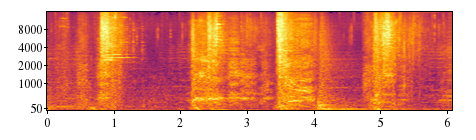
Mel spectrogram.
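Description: A sword strikes a bear with heavy thuds.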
